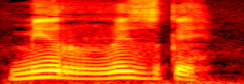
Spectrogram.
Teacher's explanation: Dia kena memasukkan kepada huruf ra tanpa kita dengungkan dia. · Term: idgham bila ghunnah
